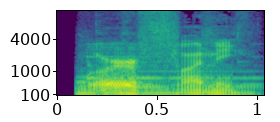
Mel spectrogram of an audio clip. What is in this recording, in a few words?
quietly saying youre funny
